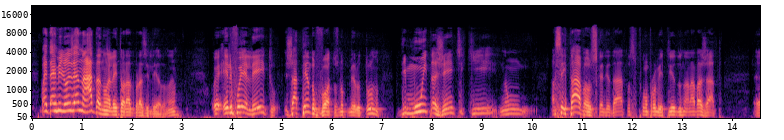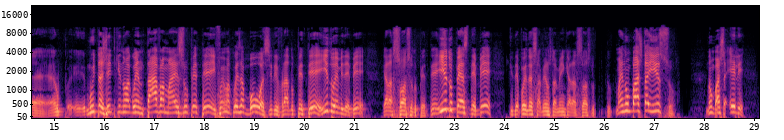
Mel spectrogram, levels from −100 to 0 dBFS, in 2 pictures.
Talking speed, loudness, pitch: 160 wpm, -21 LUFS, 155 Hz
